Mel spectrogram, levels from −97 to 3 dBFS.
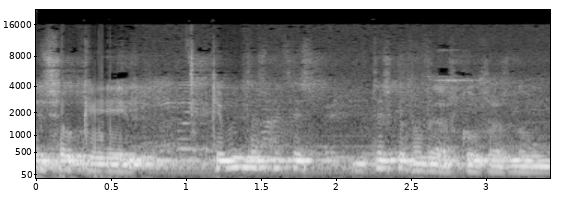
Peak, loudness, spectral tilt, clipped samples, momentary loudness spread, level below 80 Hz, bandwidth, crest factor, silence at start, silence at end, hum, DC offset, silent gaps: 0 dBFS; -12 LUFS; -6.5 dB/octave; under 0.1%; 7 LU; -50 dBFS; 13.5 kHz; 10 dB; 0 s; 0 s; none; under 0.1%; none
